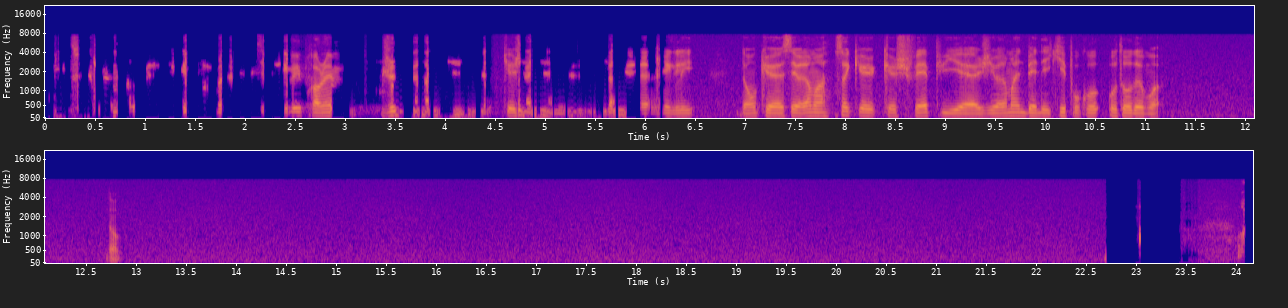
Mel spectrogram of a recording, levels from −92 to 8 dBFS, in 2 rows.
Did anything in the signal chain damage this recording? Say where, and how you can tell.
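Yes. The damage is in the call processing stage, at the echo canceller. From 0.05 to 6.22 s the speech is suppressed in double talk. The level keeps sinking and recovering, in places by roughly 40 dB, for about 5 s in total. The sound dips. The likely cause is the canceller hearing both sides at once. It could not tell the talker from the loudspeaker echo, so it turned everything down.

The other side's voice is leaking through in four short scraps: 3.04 to 3.78 s, 5.32 to 5.61 s, 22.67 to 23.07 s, and 23.72 to 24.11 s. The first two sit low, roughly 25 dB under the speech. The later ones are much louder, roughly 10 dB and 15 dB down. A second voice is audible under the talker. This is likely loudspeaker playback reaching the microphone that the canceller failed to fully remove.

The background is gated by the echo canceller near the end. From 22.72 s to the end, the room sound drops out while the loudspeaker plays, by up to about 40 dB. 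The gating adds up to about a second. The ambience vanishes abruptly and returns when the canceller releases. It lines up with the leakage at 22.67 s and 23.72 s. The canceller is clamping the microphone hard whenever far-end audio is present.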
